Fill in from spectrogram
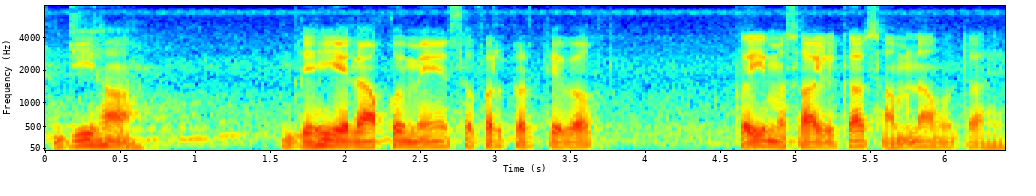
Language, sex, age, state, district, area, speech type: Urdu, male, 45-60, Bihar, Gaya, rural, spontaneous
